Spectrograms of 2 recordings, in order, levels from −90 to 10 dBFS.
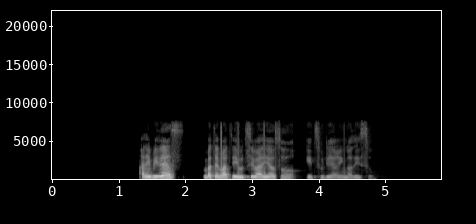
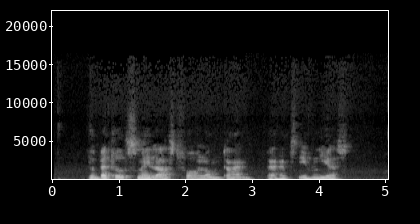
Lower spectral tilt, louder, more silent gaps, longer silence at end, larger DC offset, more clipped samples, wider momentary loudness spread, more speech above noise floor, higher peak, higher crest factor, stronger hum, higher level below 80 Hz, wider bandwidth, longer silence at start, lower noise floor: second, -6 dB/octave vs -8 dB/octave; about the same, -23 LUFS vs -24 LUFS; first, 1.98-2.27 s vs none; first, 1.2 s vs 0.65 s; neither; neither; first, 21 LU vs 11 LU; first, over 66 dB vs 39 dB; second, -8 dBFS vs -4 dBFS; about the same, 18 dB vs 20 dB; neither; second, -62 dBFS vs -52 dBFS; second, 7.6 kHz vs 8.6 kHz; first, 1.35 s vs 0.55 s; first, under -90 dBFS vs -62 dBFS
